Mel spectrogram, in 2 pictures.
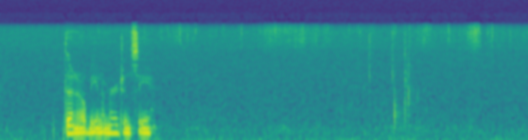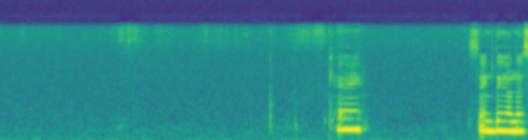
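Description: A young woman speaks softly and close up, in short bursts.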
